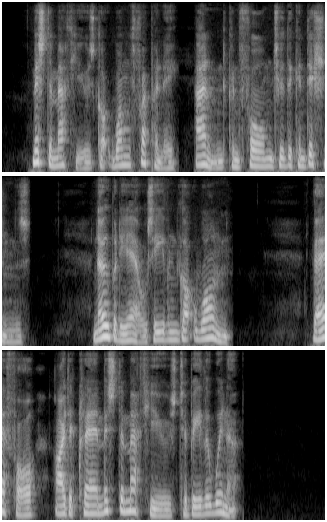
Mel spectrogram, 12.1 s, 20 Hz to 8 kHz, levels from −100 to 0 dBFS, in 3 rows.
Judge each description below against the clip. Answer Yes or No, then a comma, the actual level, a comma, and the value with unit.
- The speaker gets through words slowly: Yes, slow, 125 wpm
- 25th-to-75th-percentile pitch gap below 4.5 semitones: No, average, 5.2 semitones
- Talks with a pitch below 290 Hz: Yes, medium, 140 Hz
